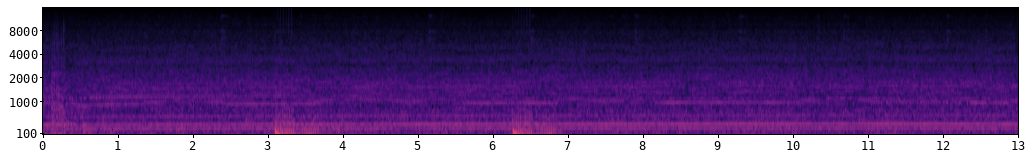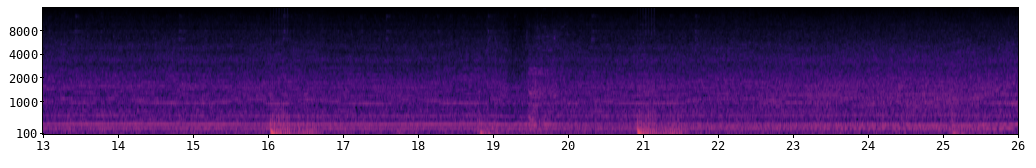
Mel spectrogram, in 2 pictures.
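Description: A sports car engine roars at full throttle.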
